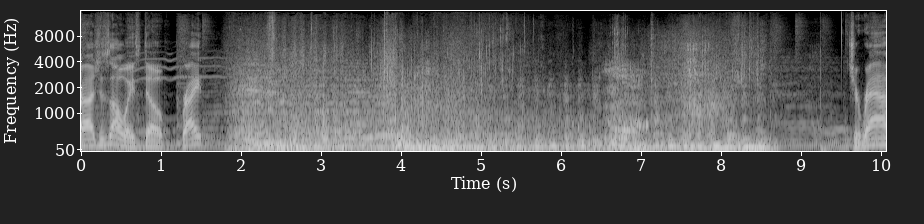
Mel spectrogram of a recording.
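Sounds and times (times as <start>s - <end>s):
dramatic film score: 0.8s - 9.5s
deep booming hits: 1.8s - 6.5s.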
